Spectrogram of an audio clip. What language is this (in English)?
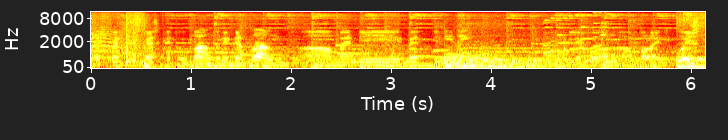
Indonesian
